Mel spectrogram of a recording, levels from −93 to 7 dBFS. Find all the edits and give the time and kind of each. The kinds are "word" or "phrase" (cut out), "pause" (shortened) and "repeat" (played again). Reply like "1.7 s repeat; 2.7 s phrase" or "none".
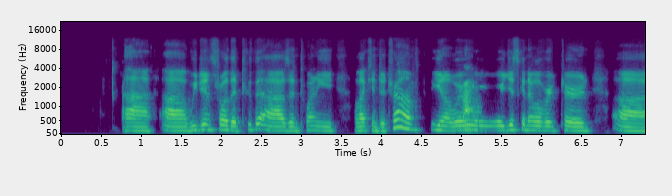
1.2 s pause; 4.5 s pause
